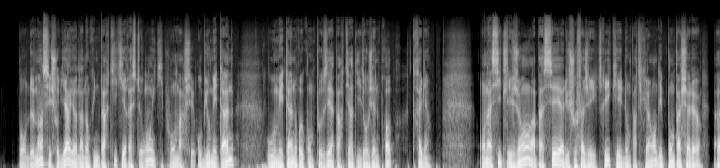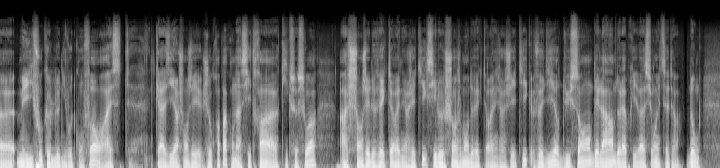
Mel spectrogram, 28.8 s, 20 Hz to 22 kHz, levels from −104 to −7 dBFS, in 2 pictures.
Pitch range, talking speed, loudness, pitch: 75-90 Hz, 185 wpm, -19 LUFS, 80 Hz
